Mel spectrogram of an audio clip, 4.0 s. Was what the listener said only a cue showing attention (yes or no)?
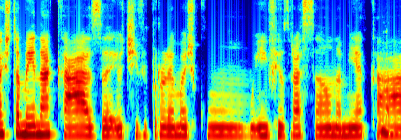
yes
